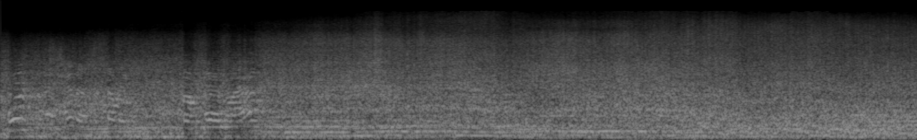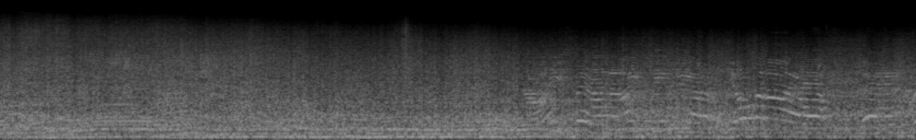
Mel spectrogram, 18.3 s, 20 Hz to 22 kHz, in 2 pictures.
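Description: IMCA Modified dirt-track race cars' V8 engines running together around the oval, a loud, steady blend of several engines. A voice comes in over them near the end.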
